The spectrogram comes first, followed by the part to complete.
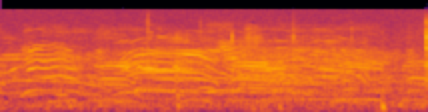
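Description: Several voices shouting and calling out over one another in excited yelling as a tackle is made.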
